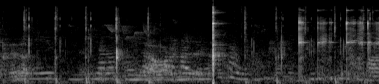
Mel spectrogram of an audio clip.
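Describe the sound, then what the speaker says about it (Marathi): Garlic being pounded in a kitchen, a series of sharp, close knocks with a clinking edge, irregularly spaced, with faint background activity between strikes. "आपण लसूण कुटून घेऊया"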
